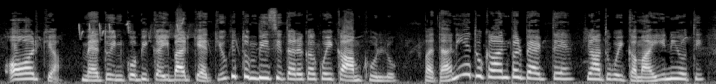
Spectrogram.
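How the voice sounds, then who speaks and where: Woman as a complaining wife, lively high voice. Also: a little fast, natural voice. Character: nagging, dissatisfied wife of a shopkeeper.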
